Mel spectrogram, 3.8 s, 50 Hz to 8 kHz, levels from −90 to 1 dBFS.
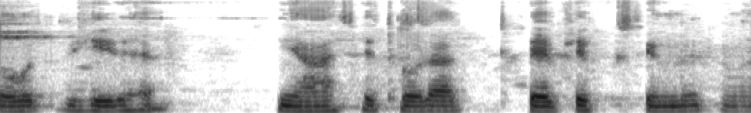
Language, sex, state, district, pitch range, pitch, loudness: Hindi, male, Bihar, Vaishali, 125-135 Hz, 125 Hz, -18 LUFS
